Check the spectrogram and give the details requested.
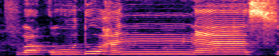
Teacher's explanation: یا مد ہو رہی ہے، تی کو کھینچیں گے، وقودها الناس، قو کے آگے وہ مد ہے، قو کو کھینچنا ہے ، ہن ہا کو نون کے ساتھ ملائیں گے شدت کے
